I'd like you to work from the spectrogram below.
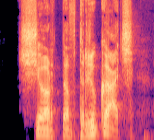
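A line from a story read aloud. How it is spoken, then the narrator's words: Killer's growl. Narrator (Russian): рычал убийца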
